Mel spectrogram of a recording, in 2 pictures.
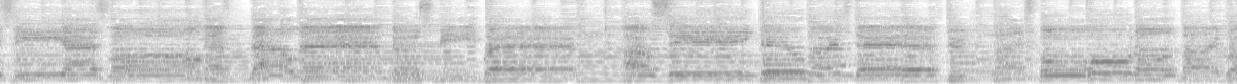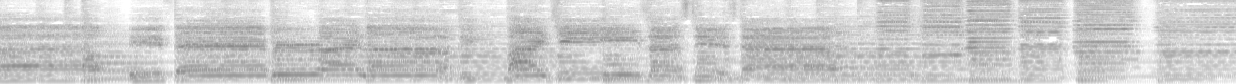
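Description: Steel-string acoustic guitar strummed in steady chords while a harmonica in a neck rack plays the melody of a hymn tune, with a woman's voice singing along; the music stops near the end.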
